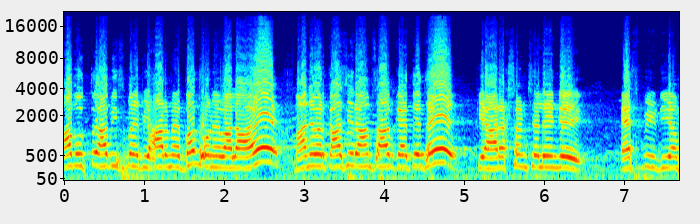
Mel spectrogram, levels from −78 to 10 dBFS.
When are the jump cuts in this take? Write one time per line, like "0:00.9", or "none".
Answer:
0:02.8
0:05.0

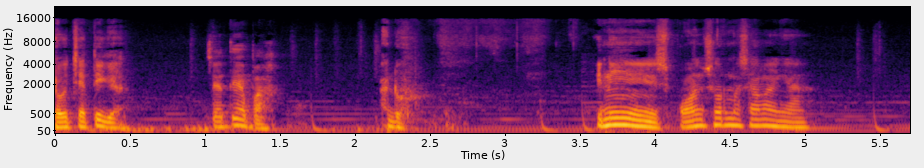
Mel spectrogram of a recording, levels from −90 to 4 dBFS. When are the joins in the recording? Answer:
none

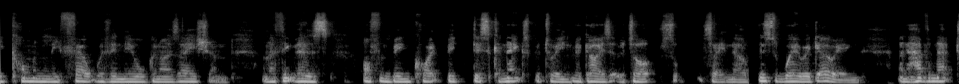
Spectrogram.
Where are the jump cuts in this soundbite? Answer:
0:07.5

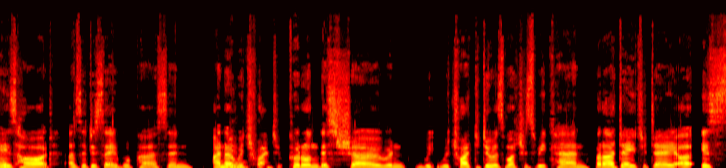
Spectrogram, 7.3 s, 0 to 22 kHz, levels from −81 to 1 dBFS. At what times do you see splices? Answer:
none

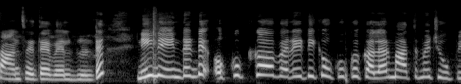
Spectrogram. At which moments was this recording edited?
none

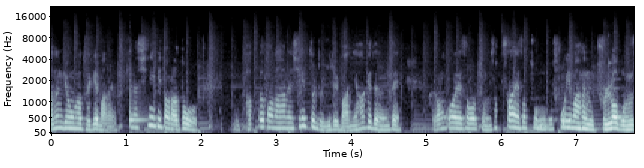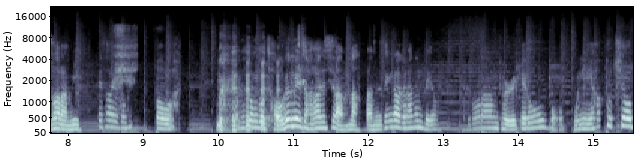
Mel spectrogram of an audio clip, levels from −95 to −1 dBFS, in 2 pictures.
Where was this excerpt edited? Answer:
none

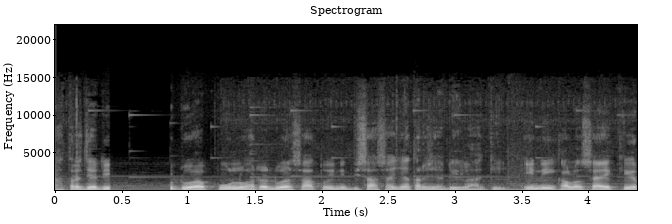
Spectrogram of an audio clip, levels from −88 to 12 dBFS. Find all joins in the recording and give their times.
0:03.4

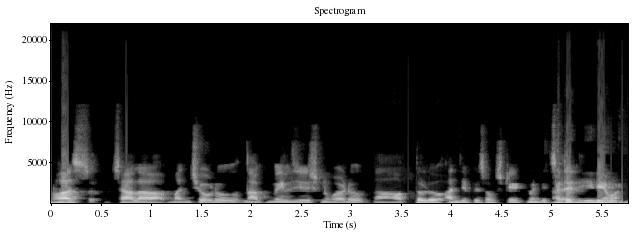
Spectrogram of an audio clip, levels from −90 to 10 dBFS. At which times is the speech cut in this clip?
0:03.3

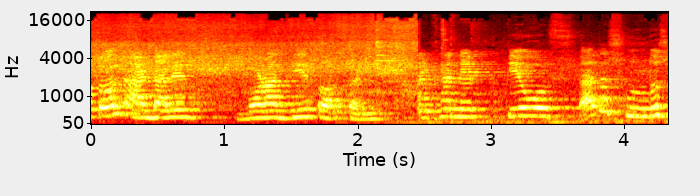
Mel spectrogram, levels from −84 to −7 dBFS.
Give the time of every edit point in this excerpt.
0:02.5

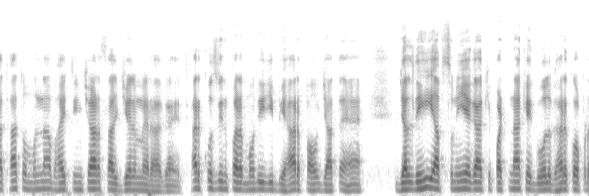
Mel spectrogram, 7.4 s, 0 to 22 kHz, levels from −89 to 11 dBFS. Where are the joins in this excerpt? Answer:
0:02.4

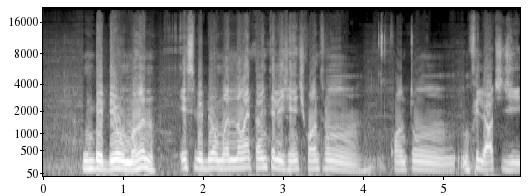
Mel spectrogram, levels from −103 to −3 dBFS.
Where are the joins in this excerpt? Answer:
0:01.5

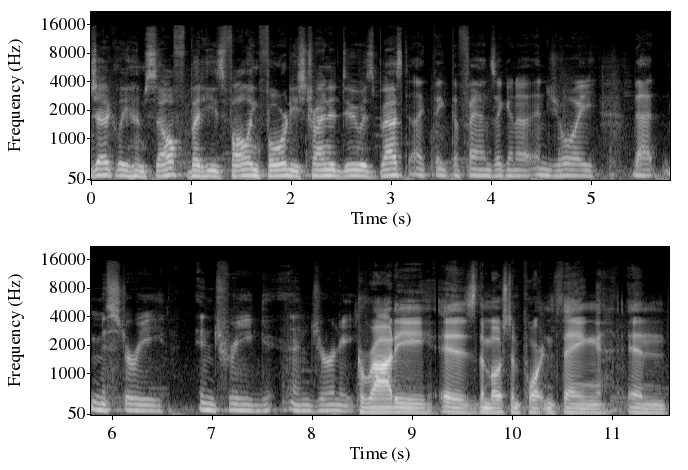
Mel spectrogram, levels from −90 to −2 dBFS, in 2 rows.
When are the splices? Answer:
0:03.1
0:08.4

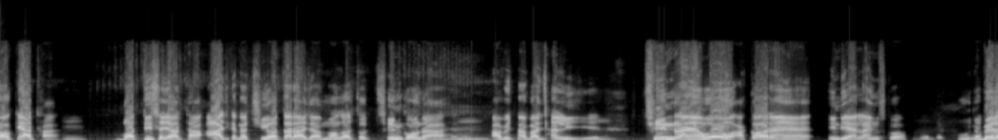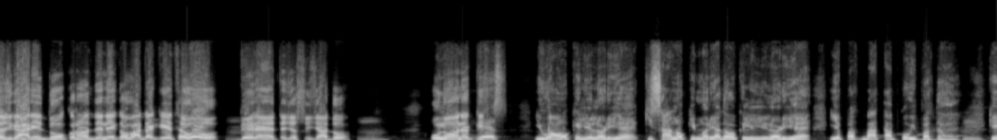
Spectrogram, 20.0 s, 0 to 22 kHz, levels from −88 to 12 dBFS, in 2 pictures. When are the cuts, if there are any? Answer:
0:14.7

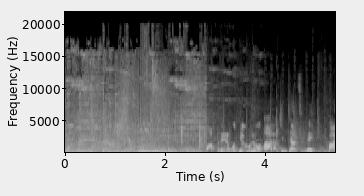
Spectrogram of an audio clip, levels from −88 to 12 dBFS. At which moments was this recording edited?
0:02.8

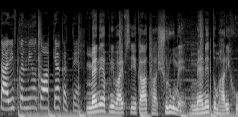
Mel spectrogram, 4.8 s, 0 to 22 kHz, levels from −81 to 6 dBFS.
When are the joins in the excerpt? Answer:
0:01.5
0:03.8

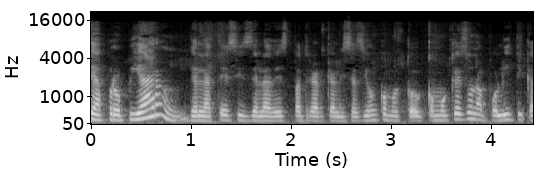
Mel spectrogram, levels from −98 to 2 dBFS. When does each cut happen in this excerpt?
none

